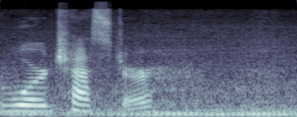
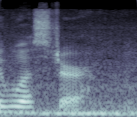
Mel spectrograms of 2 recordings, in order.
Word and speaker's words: Worcester: a Worcester County, but it's spelled Worcester, but we say Worcester.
